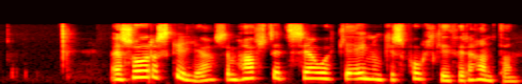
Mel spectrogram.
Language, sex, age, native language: Icelandic, female, 50-59, Icelandic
